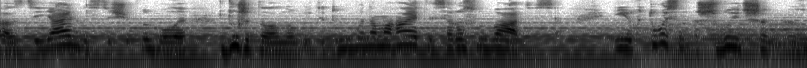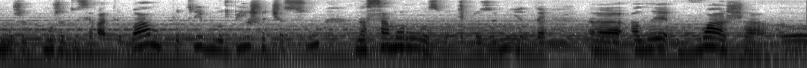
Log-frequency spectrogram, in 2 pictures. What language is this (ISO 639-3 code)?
ukr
